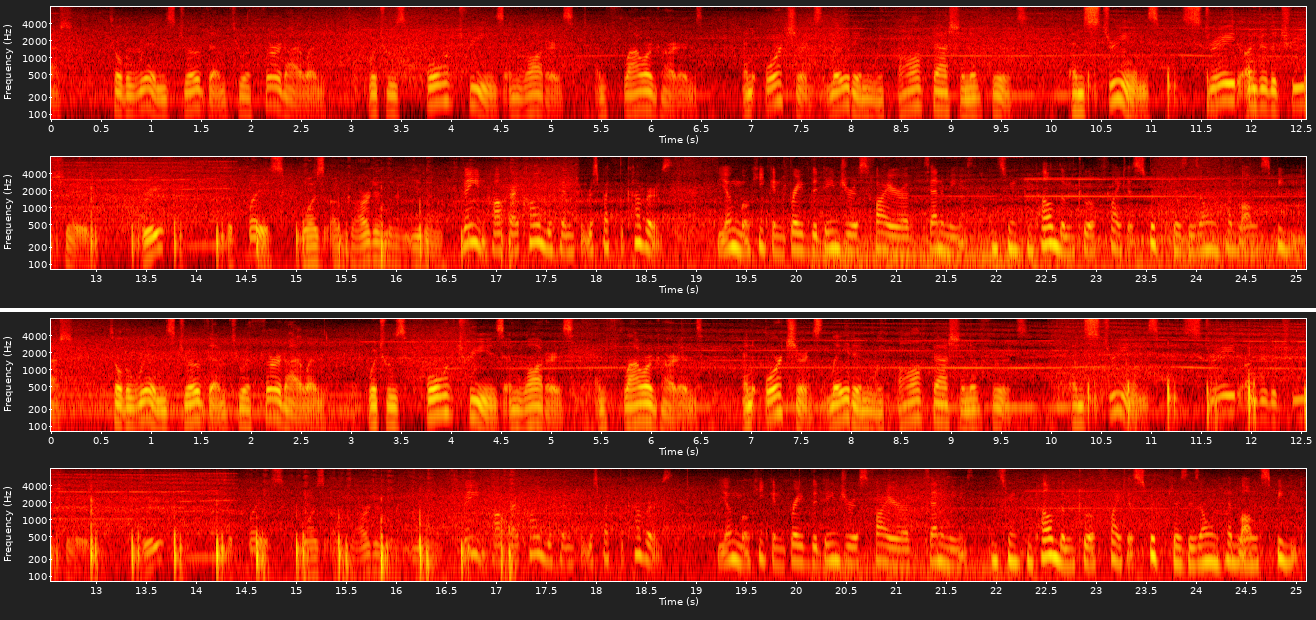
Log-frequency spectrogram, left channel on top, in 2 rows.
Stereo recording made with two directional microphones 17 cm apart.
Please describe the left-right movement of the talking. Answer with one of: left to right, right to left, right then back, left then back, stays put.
left then back.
